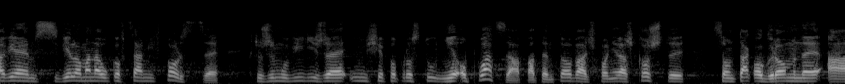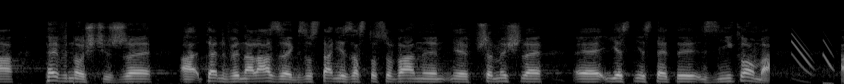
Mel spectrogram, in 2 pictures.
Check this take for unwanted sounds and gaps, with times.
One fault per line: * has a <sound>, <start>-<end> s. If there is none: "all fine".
* has a chirp, 16.4-16.8 s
